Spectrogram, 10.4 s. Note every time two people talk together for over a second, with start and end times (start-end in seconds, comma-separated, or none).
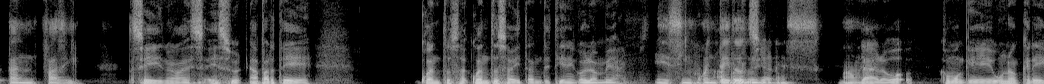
none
